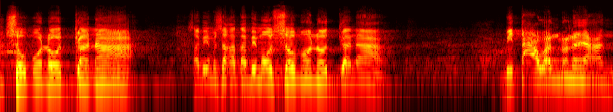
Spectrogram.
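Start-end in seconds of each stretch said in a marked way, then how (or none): 0.1-1.4 slow, raised commanding call; growing louder. Acted. Preacher voices God to a runaway, loud slow command. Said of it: "mas lalong lumalakas ang boses". 2.7-6.1 high, raised urging call. Acted. Has congregation repeat God's command.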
